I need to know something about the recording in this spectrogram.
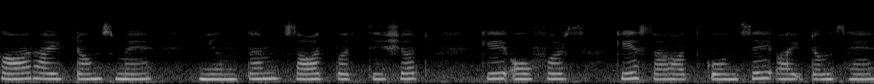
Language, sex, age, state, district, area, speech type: Hindi, female, 45-60, Rajasthan, Jaipur, urban, read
